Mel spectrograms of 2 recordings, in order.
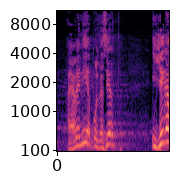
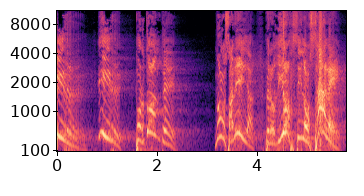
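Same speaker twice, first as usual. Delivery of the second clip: building from a raised voice to a very loud, high shout; rising preaching shout; 9 semitones higher, 15 dB louder, much slower than usual. Real, not acted. Pastor preaching to the congregation, building to a shout. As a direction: climb to full force on the last words. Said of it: "preaching climax".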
